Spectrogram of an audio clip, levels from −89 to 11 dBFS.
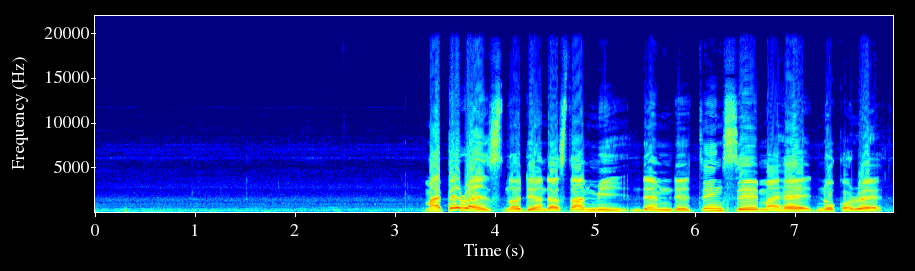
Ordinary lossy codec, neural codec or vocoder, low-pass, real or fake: none; none; 19.8 kHz; real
